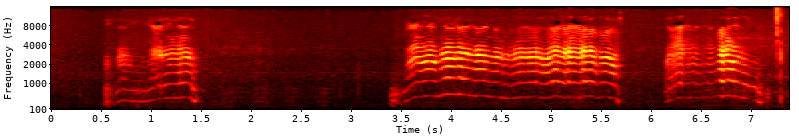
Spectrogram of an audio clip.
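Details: Pet cat, described by its owner as crazy, lets out three long wavering yowls: a short one, then a sustained two-second wail with quivering pitch, then a final rising-and-falling cry, in a quiet room.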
